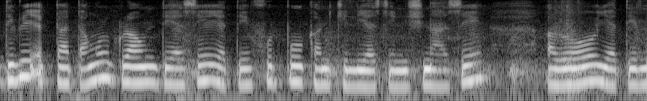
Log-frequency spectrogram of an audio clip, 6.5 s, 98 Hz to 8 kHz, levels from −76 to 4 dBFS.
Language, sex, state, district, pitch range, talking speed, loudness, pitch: Nagamese, female, Nagaland, Kohima, 200-230 Hz, 155 wpm, -14 LUFS, 215 Hz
